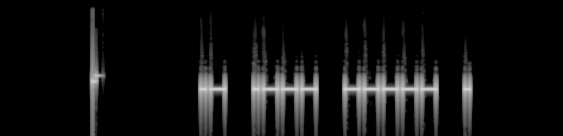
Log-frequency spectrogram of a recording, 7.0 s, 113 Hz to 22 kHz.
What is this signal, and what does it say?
Morse code, heard as a keyed tone, about 21 wpm, spaced as for 15 wpm, 700 Hz. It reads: AJ0E
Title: USA Call Signs - 2x Character Spacing - 20wpm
